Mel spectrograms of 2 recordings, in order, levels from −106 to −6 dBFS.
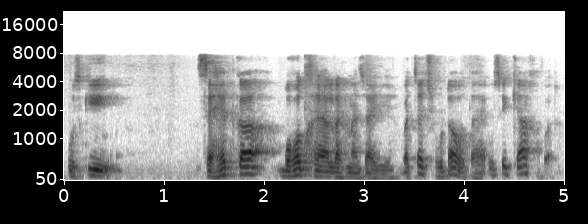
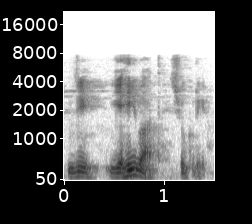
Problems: none marked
